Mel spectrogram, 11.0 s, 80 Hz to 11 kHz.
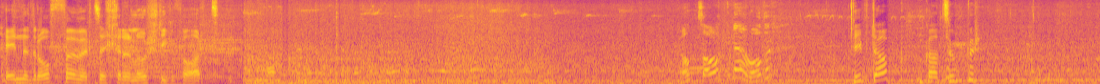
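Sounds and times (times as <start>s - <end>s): vehicle engine and road noise: 0.0s - 11.0s.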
